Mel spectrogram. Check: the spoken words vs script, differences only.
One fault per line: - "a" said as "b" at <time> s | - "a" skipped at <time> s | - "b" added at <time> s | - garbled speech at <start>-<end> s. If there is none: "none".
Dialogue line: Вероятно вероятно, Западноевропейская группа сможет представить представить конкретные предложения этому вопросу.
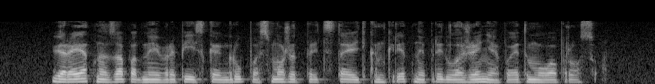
- "вероятно" skipped at 1.1 s
- "представить" skipped at 3.7 s
- "по" added at 5.0 s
